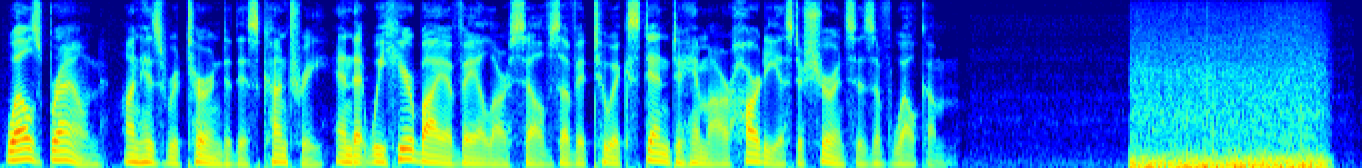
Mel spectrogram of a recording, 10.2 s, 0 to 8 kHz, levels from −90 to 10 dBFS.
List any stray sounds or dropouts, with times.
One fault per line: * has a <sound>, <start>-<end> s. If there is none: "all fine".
* has a thud, 8.5-10.0 s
